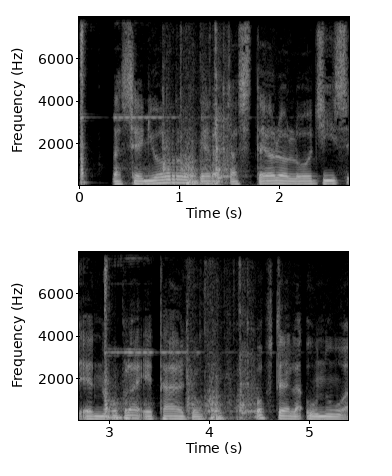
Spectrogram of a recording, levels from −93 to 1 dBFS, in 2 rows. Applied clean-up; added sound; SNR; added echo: neural mask model RNNoise.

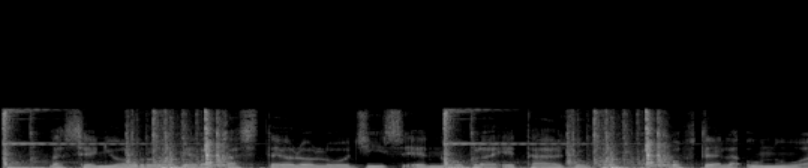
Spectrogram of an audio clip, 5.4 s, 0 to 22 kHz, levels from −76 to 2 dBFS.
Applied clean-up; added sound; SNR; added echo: none; Microwave oven; 0 dB; none.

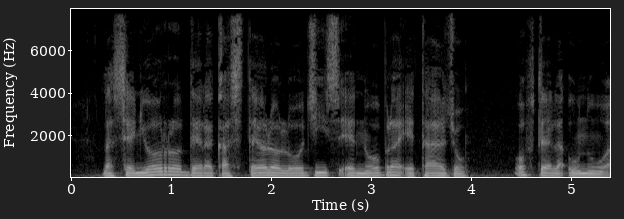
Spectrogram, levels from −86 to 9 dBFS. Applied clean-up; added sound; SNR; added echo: none; none; none; none.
